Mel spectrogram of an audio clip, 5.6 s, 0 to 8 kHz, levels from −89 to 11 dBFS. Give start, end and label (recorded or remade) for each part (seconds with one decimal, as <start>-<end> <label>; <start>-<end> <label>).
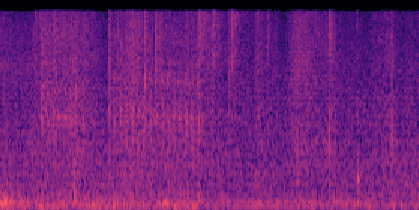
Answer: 0.0-3.0 remade; 3.0-4.3 recorded; 4.3-5.6 remade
